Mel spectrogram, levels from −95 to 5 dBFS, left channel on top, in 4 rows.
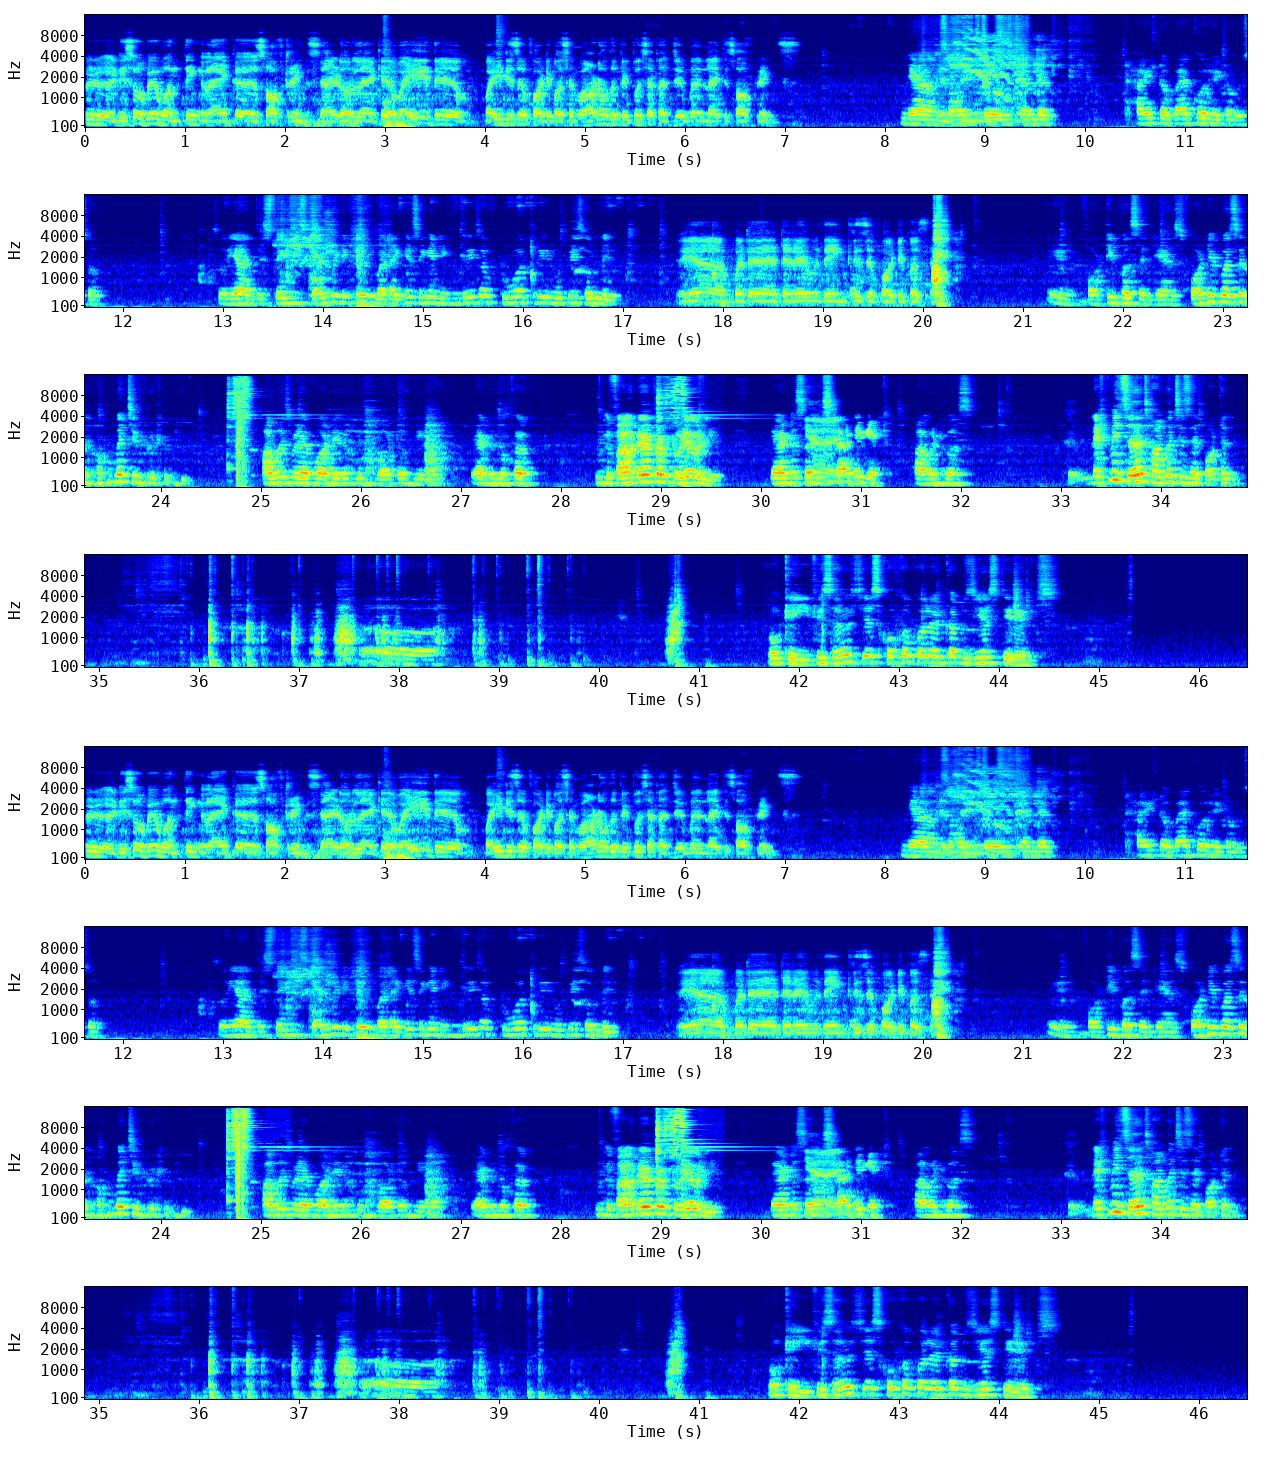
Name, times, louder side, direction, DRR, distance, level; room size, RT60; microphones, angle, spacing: voice 1, 0.0-7.1 8.5-9.5 17.5-20.2 30.4-31.0 33.0-33.1 37.6-37.7, equal, 5° left, 0.6 m, -35 dB
voice 2, 8.2-9.7 10.5-11.8 12.9-16.9 20.1-20.2 21.2-24.3 25.0-27.7 28.3-29.6 30.1-31.2 31.5-32.1 33.1-34.8 36.1-36.6 36.9-38.5 38.7-38.9 40.7-40.8 41.7-44.6, left 2 dB, 60° left, 0.7 m, -30 dB
sound 1, 24.7-25.6 28.9-29.9, right 9 dB, 65° right, 0.5 m, -29 dB
4.3 x 2.1 x 2.3 m
head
